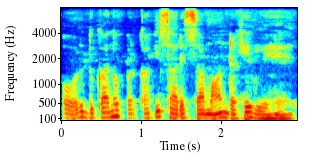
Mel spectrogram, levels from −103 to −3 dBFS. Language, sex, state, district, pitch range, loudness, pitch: Hindi, male, Arunachal Pradesh, Papum Pare, 105-130 Hz, -16 LUFS, 115 Hz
